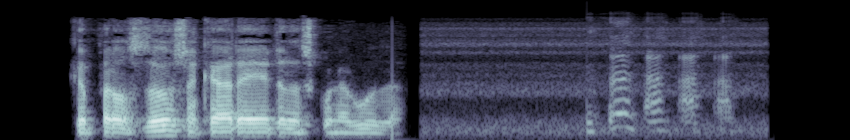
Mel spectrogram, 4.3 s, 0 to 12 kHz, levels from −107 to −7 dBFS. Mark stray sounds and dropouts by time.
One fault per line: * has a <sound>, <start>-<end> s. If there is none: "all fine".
* has a laugh, 2.9-3.7 s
